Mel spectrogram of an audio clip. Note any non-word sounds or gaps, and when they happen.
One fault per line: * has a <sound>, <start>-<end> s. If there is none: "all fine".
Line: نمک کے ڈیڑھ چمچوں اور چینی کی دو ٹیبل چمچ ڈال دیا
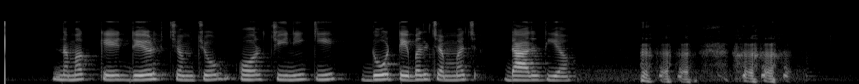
* has a laugh, 6.4-7.9 s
